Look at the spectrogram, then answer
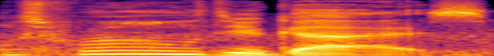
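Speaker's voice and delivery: calm, unbothered, soft, even-tempered tone. Retelling someone's reply to the speaker's outburst, imitating a calm voice. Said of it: "in a calm voice".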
